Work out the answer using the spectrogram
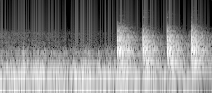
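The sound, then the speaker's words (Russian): Timid knocking on a door: five soft, evenly spaced raps in a quick, even rhythm over a low, steady background hum. “В дверь робко постучали.”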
